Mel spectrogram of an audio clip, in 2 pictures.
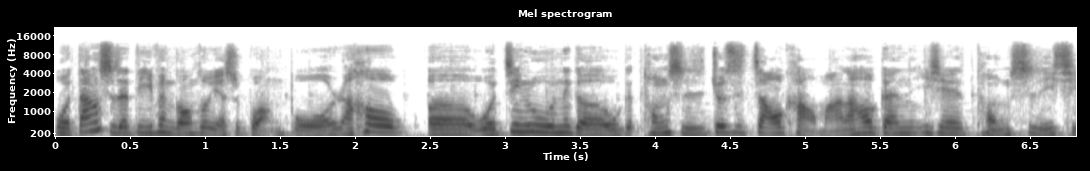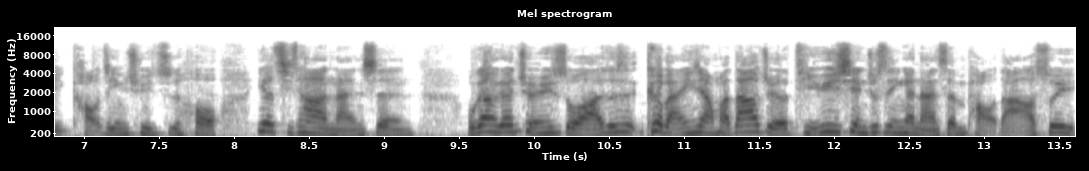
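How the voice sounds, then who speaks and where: Against a quiet background, a woman speaks fairly quickly at a medium pitch with ordinary pitch variation. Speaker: sports journalist and columnist. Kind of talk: radio interview. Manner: loud.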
